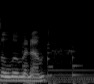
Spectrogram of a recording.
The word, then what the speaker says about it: aluminum: was outside my window oh yes aluminium versus aluminum internationally it's spelled aluminium with the IU M well the the aluminium but we spell it aluminum for some reason but we don't like a lot of kids aren't taught that we're just taught that we say aluminum and the others say aluminium this is how you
